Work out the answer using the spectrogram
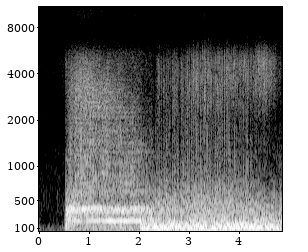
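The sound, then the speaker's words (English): After a moment of quiet, a sudden burst erupts as a witch doctor throws something down, raising a plume of fire and smoke. A loud, rushing roar then holds steady while a low hum underneath fades partway through. “A witch doctor character has just thrown something on the ground and a big huge fire plume of smoke has appeared.”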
